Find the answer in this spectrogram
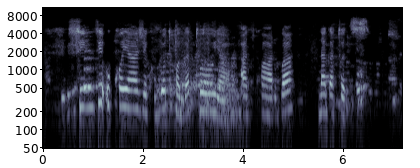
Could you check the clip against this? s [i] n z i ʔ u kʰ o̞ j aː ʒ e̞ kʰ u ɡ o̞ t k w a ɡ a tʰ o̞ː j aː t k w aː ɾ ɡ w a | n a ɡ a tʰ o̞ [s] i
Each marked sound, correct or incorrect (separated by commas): incorrect, incorrect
